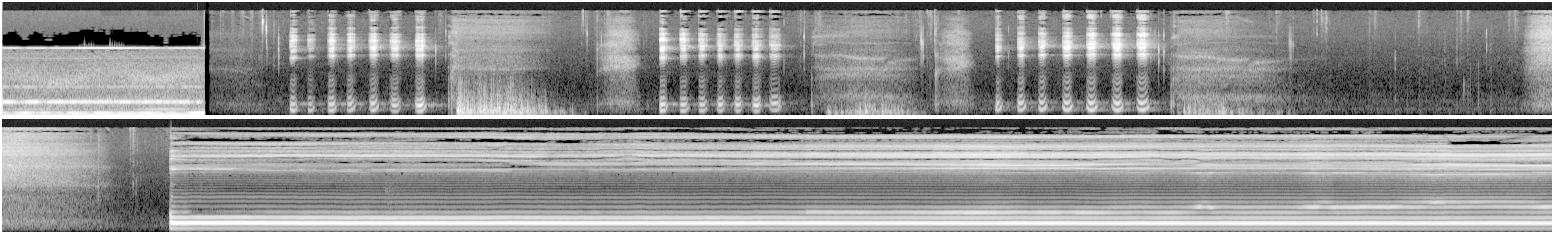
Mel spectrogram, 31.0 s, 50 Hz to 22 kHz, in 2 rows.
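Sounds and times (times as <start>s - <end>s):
man breathing in: 4.5s - 6.4s, 8.1s - 9.8s, 11.7s - 12.9s, 15.2s - 16.7s
man holding a vocal tone: 17.2s - 31.0s.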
